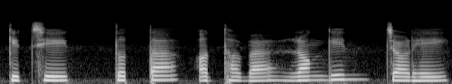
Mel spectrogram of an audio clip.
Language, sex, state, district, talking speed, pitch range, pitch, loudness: Odia, female, Odisha, Khordha, 65 wpm, 180-200 Hz, 185 Hz, -14 LUFS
